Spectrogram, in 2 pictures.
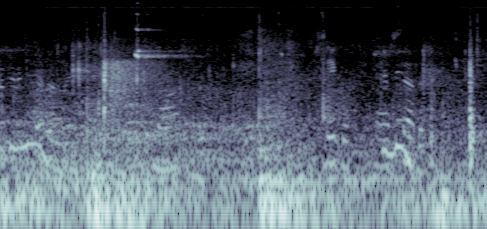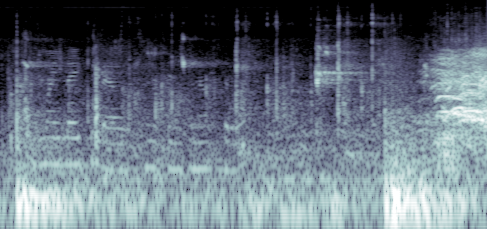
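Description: A ping pong ball clicks back and forth off paddles and a table in a rally.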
